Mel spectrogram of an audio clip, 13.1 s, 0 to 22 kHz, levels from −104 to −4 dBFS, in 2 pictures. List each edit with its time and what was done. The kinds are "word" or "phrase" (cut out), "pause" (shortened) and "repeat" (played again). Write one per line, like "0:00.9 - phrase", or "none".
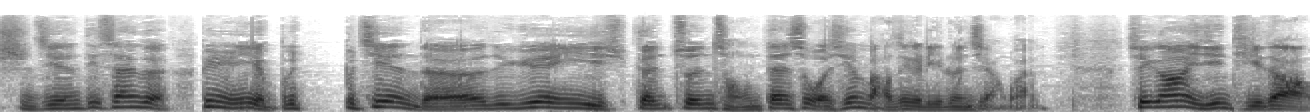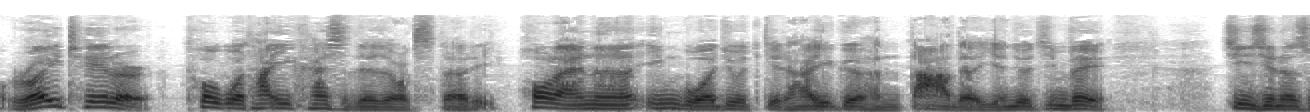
0:01.0 - pause
0:07.4 - pause
0:08.6 - word
0:09.1 - pause

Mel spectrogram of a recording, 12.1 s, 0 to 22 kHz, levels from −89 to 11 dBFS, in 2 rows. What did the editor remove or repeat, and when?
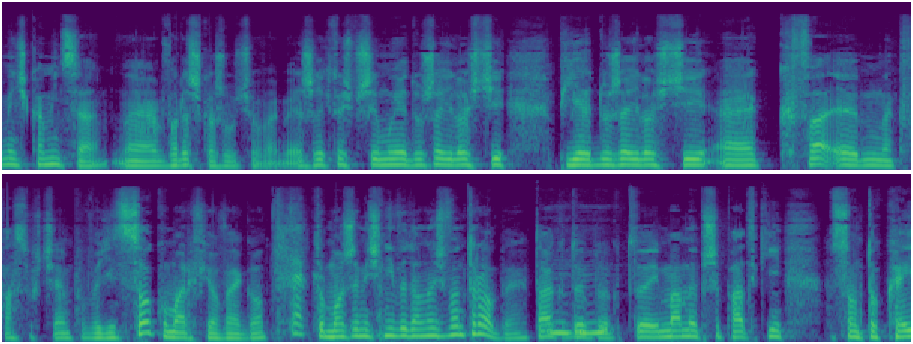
none

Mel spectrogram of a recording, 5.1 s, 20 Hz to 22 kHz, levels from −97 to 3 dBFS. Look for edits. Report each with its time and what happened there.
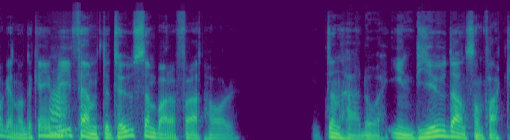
0:02.0 - word
0:03.3 - word

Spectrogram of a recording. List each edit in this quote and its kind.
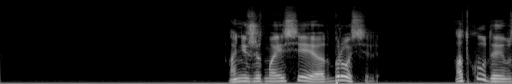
0:02.6 - word

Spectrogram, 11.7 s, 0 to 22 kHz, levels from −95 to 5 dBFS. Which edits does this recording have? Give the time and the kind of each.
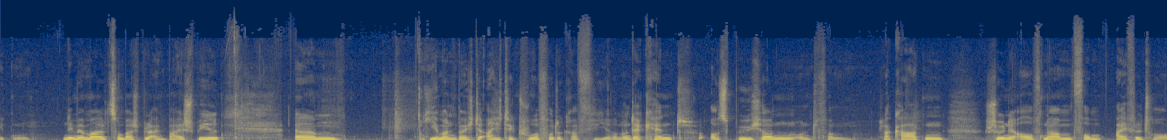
none

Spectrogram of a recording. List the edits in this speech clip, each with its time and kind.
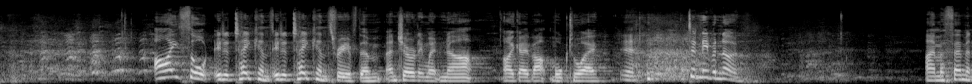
0:02.7 - repeat

